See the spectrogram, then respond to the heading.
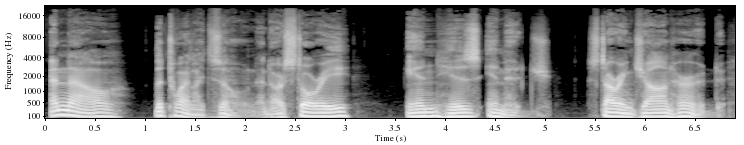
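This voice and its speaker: A portentous programme announcer for a radio drama. His deep voice is grave and deliberate, recorded very dry with faint music underneath. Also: darkish tone, no room sound.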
